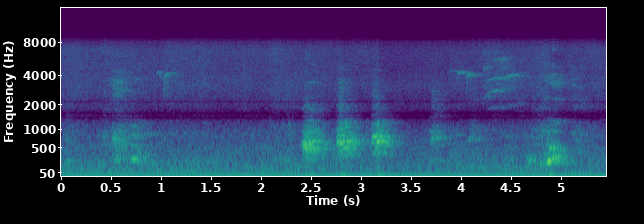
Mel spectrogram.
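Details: Barking from a male Shih Tzu: three sharp barks in fast succession, then a short pause and one more bark near the end, over a constant background hum with a few faint bird twitters.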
